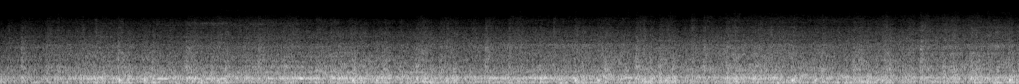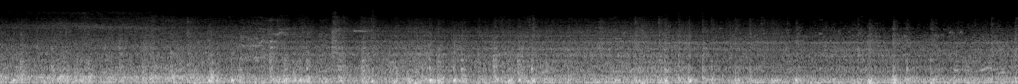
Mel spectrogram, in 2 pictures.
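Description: Electric commuter train (KRL) passing through a station without stopping: a steady rumble of steel wheels on rail with a continuous clickety-clack over the rail joints. A low steady hum fades out about six seconds in.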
